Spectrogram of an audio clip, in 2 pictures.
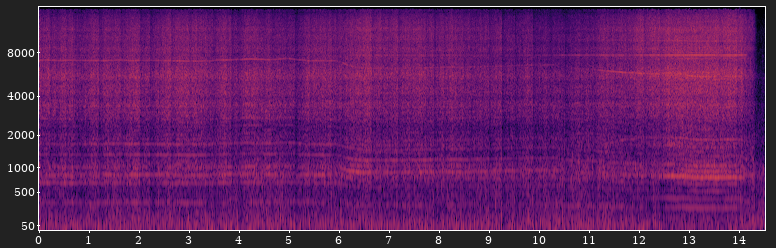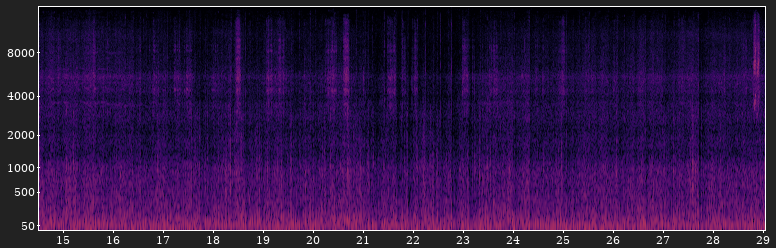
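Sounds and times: drone motor whining: 0.0s - 14.4s
wind rush: 0.0s - 29.0s.

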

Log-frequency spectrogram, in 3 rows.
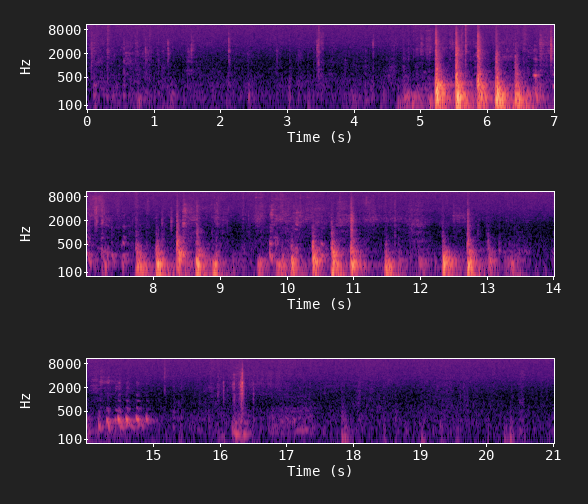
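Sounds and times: heavy footsteps running on stage: 5.2s - 6.8s, 7.8s - 13.2s.

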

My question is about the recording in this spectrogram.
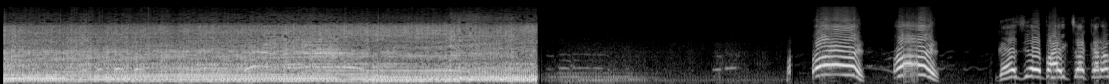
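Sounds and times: motorcycle engine revving high: 0.0s - 5.4s.

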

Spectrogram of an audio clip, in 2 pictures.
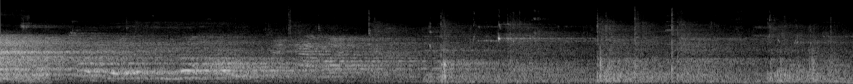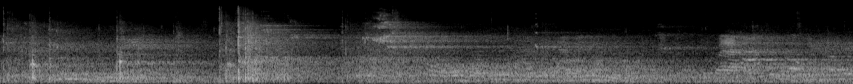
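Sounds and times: badminton racket hitting shuttlecock: 3.7s - 12.2s.

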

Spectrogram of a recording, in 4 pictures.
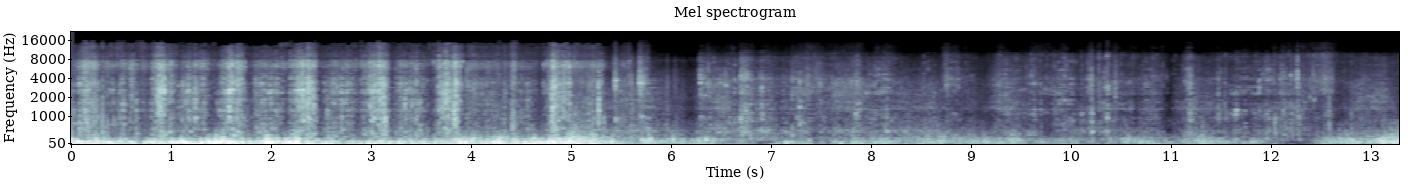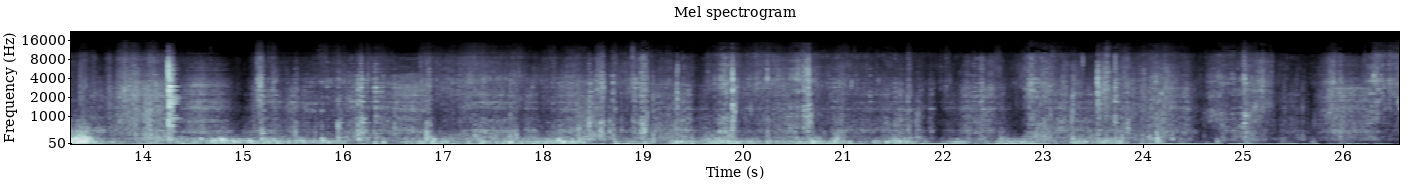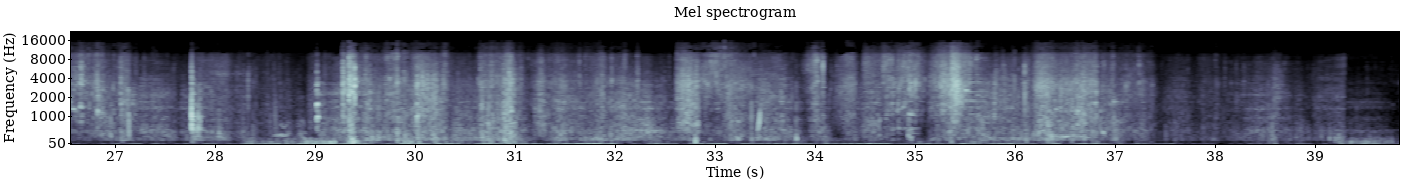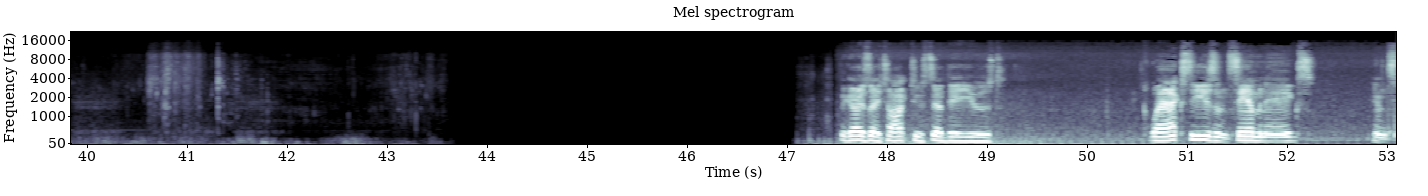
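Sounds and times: ice saw scraping slush: 0.0s - 5.8s, 11.6s - 12.7s, 32.6s - 37.4s.

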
